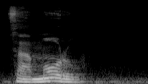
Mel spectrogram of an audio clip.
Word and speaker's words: Chamoru: Si la palabra termina en O, la pronunciación correcta es U, casi siempre. Algo como se tratan las O finales en el portugués por muchos brasileños. Chamoru, quanto, matsu.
